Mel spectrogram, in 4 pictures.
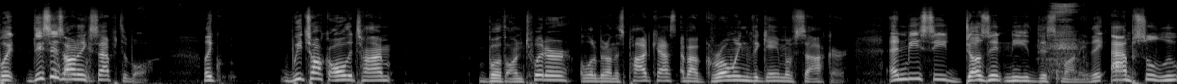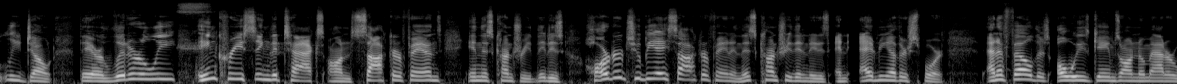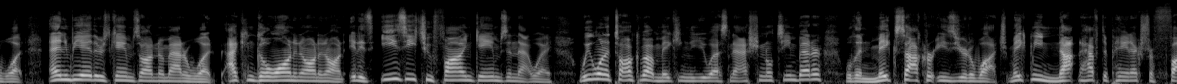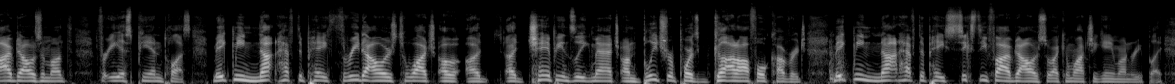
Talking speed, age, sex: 205 wpm, 20-39, male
